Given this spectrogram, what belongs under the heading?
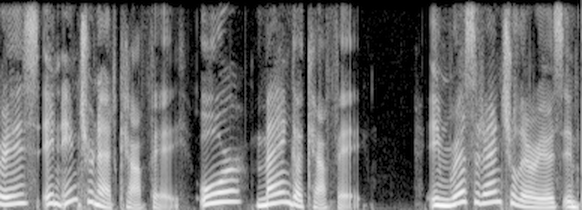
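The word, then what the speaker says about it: マンガ: In English, you pronounce it manga, but actually in Japanese, it's manga because we don't have that a sound that we have in English.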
